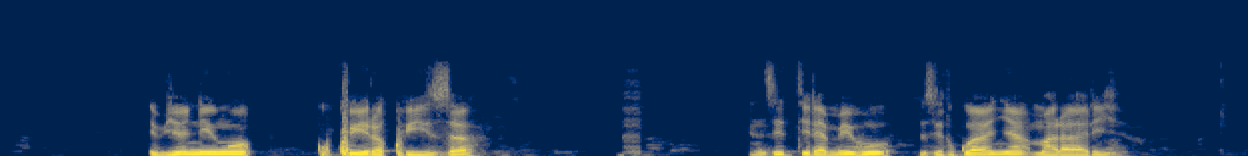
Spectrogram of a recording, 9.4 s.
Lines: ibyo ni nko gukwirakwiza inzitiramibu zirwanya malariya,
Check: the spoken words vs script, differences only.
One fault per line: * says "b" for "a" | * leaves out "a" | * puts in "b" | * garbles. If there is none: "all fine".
all fine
